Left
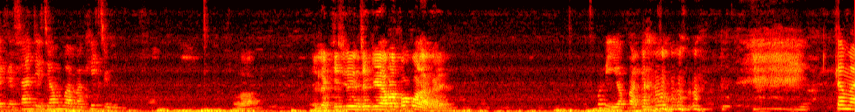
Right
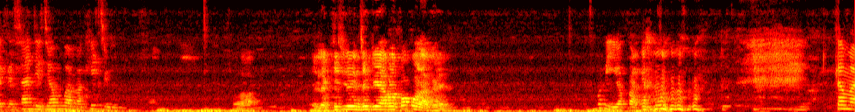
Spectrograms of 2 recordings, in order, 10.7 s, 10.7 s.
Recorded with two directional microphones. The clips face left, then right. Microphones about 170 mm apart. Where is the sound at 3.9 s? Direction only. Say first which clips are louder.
Right 5 dB; 40° right (ahead or behind).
